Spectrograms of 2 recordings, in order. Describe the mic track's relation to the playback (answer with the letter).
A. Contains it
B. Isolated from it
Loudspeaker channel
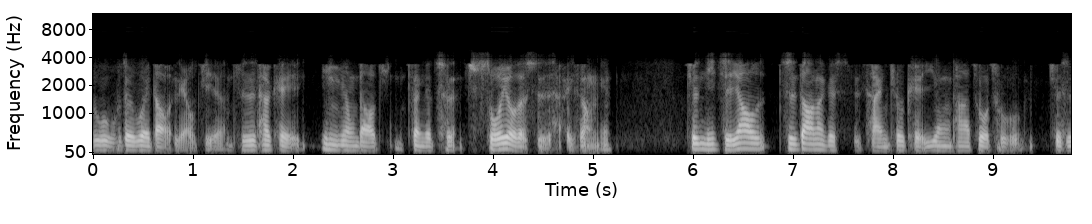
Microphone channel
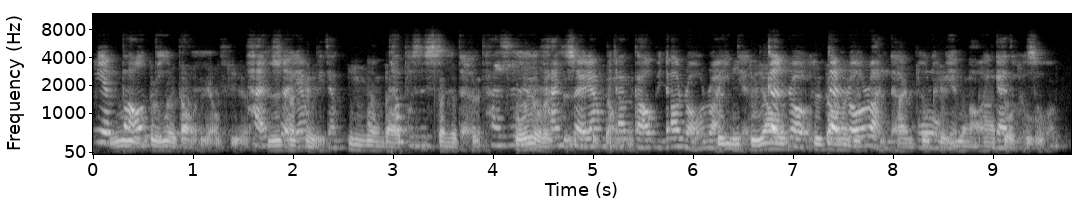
A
